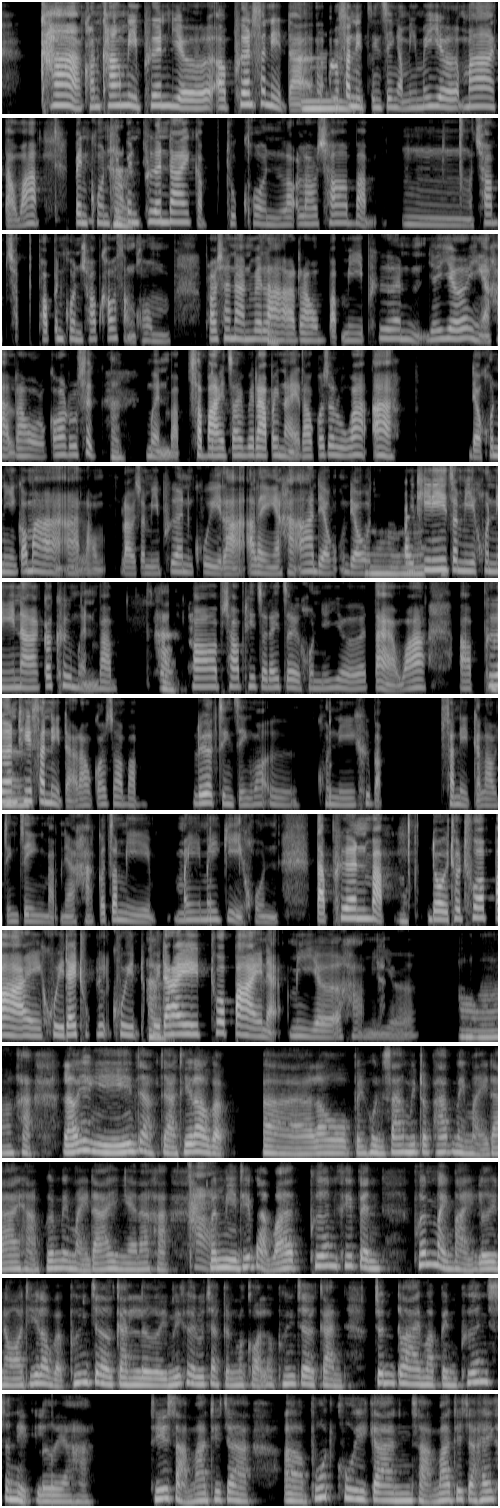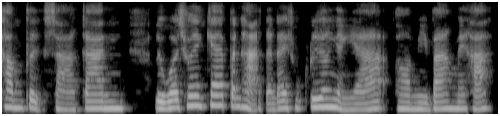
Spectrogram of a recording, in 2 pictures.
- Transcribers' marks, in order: stressed: "ค่ะ"; tsk; tsk; other background noise
- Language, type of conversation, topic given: Thai, podcast, บอกวิธีสร้างมิตรภาพใหม่ให้ฟังหน่อยได้ไหม?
